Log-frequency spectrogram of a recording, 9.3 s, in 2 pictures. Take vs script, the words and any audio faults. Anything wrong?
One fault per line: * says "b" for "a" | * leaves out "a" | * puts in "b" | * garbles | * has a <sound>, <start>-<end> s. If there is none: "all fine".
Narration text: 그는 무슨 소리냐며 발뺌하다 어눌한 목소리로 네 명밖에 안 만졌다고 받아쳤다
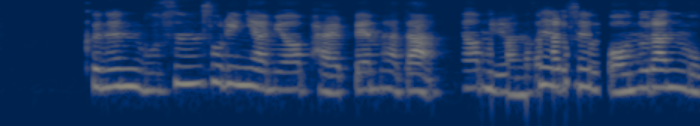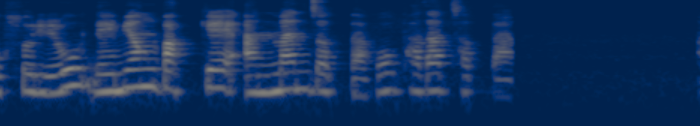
* garbles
